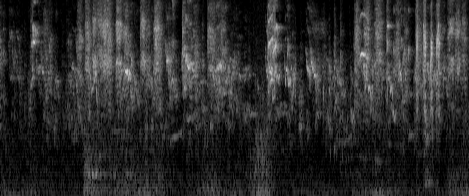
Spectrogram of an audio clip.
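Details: Pet budgerigars chattering in choppy bursts of harsh, high squawks and rasping chirps, separated by short silent breaks.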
